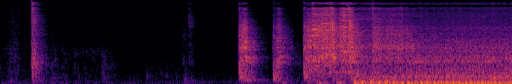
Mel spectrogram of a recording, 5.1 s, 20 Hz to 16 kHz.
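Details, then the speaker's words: Tao Motor VIP 150cc GY6 four-stroke scooter, after its carburetor was removed and reinstalled and a test drive done: a couple of clunks, then it fires right up into a steady, even idle with throttle response; healthy start. "Fires right up. Fires right up. There is throttle response."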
